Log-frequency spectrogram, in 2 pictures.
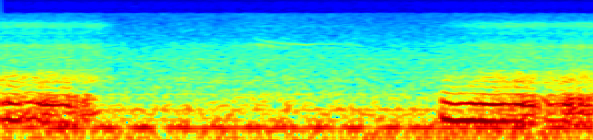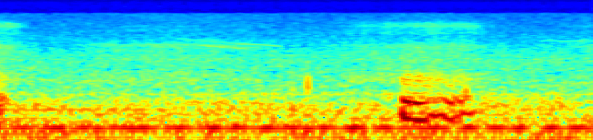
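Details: Indoor cat snoring in its sleep, one eye open; three gentle, low, buzzy snores spaced about two and a half seconds apart, each trailing into breathy noise, with a quiet steady hum underneath.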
